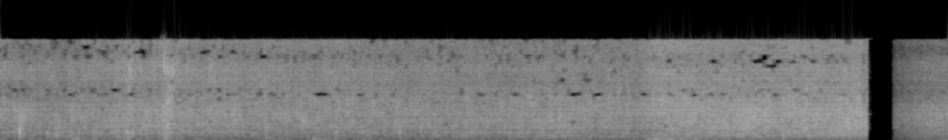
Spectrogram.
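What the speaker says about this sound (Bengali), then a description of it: "এবার এর মধ্যে লাউগুলো ছেড়ে দেবো। লাউয়ের মধ্যে কাঁচা লঙ্কাও আছে দিতে।" Chopped bottle gourd and green chillies hit hot oil in a pan, setting off a loud, dense sizzle and hiss that holds steady, then cuts out abruptly near the end.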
